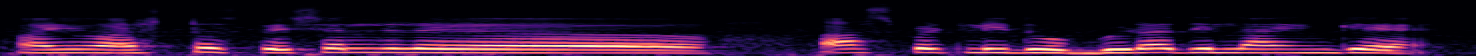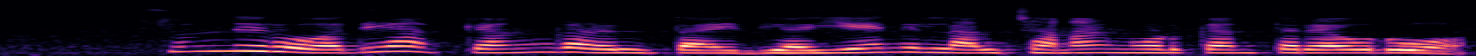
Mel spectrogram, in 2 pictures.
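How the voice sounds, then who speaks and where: A woman playing an aunt who keeps hushing and comforting crying relatives at a hospital. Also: fairly high pitch, a little fast, close to an everyday voice. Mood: coaxing. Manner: soothing, coaxing, repeats "hush".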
